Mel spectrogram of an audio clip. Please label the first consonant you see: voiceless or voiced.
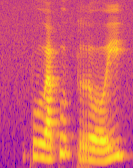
voiceless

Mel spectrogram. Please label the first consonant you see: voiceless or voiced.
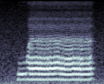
voiced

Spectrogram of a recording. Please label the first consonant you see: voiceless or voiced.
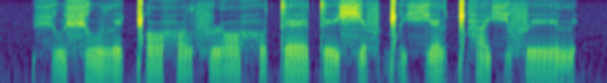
voiceless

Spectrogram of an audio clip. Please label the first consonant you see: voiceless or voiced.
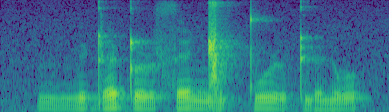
voiced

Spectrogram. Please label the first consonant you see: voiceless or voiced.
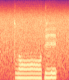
voiceless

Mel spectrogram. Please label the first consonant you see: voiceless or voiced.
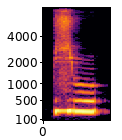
voiced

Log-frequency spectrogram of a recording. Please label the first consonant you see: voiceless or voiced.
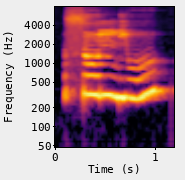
voiceless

